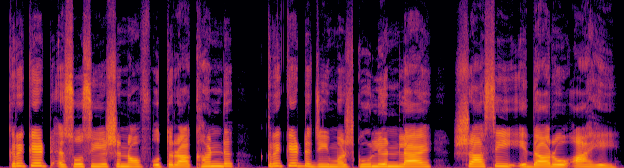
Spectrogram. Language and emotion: Sindhi, neutral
